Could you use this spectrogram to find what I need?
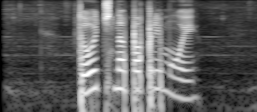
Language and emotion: Russian, neutral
